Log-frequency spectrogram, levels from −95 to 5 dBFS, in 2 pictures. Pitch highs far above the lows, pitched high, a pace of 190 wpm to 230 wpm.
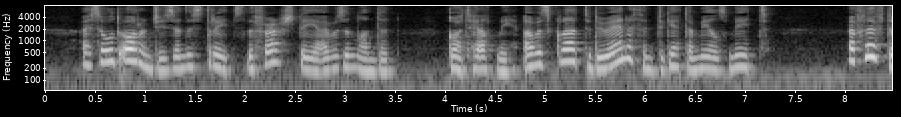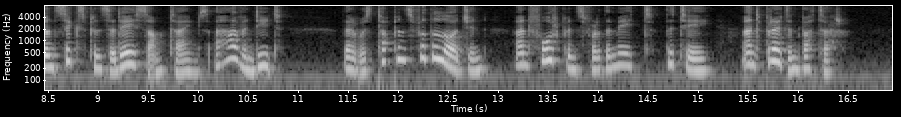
Yes: wide, 5.9 semitones; high, 210 Hz; average, 200 wpm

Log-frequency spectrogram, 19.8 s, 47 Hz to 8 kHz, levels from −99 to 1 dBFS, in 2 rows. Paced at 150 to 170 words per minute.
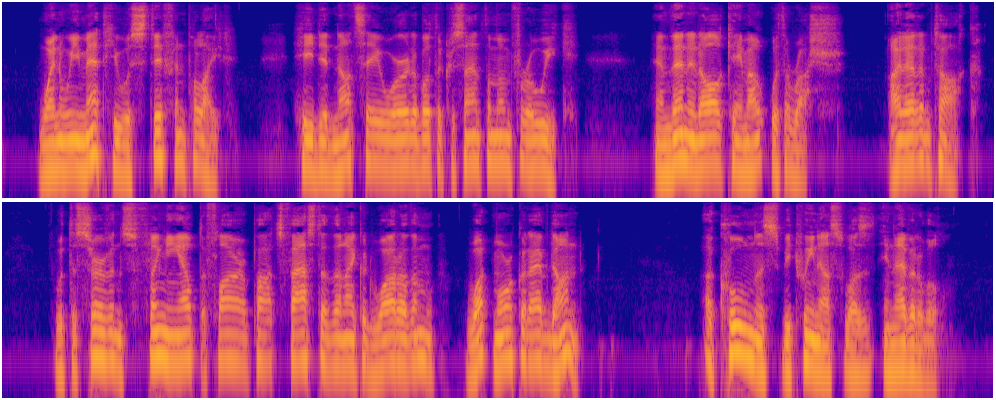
No: average, 180 wpm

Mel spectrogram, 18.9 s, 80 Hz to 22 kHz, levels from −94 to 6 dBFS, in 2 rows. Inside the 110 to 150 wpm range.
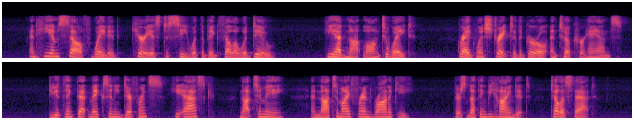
No: average, 170 wpm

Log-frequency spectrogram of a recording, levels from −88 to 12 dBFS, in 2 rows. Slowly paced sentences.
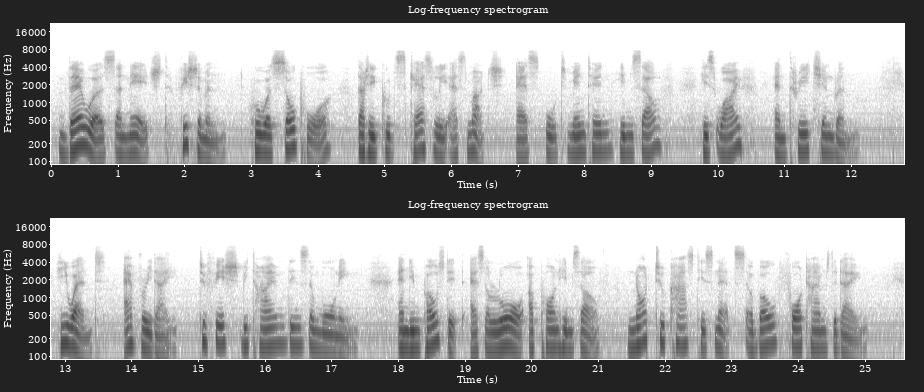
Yes: slow, 120 wpm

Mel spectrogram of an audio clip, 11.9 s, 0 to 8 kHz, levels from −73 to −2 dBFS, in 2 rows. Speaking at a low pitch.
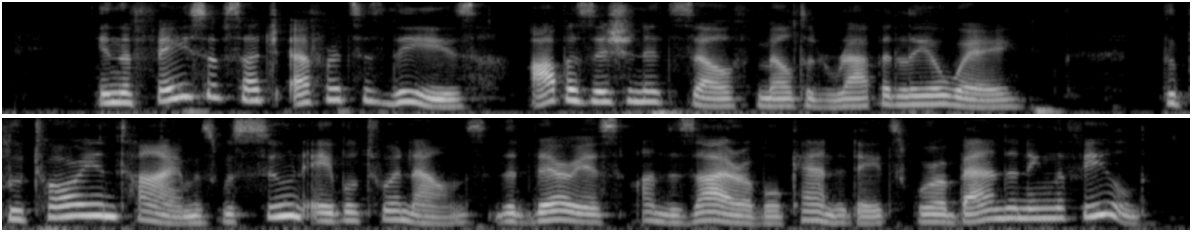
No: medium, 185 Hz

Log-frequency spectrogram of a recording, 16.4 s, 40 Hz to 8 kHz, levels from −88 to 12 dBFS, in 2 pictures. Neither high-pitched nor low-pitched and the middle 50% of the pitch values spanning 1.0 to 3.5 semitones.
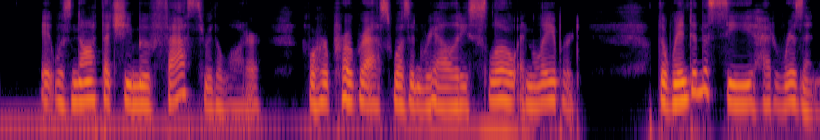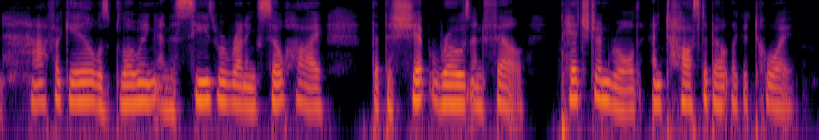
Yes: medium, 165 Hz; average, 2.9 semitones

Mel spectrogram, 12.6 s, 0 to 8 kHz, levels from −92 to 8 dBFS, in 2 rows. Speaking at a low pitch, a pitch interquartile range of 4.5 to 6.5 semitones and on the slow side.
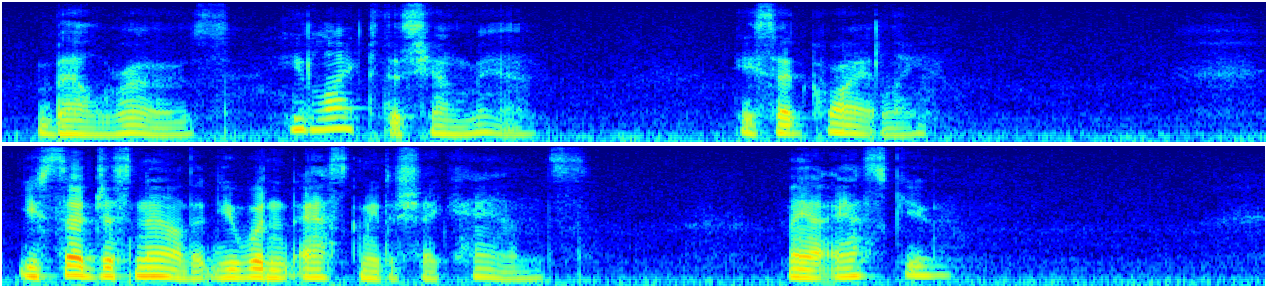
No: low, 125 Hz; average, 3.7 semitones; slow, 120 wpm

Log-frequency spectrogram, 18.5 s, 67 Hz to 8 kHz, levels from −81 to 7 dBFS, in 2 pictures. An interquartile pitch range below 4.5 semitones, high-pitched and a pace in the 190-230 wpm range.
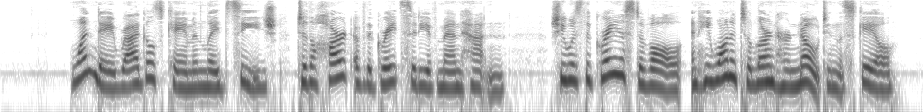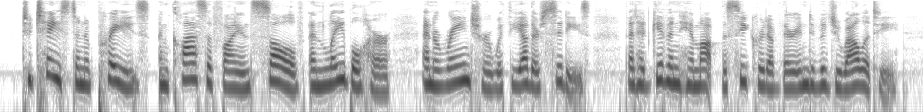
Yes: average, 3.9 semitones; high, 215 Hz; average, 195 wpm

